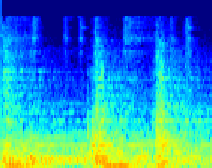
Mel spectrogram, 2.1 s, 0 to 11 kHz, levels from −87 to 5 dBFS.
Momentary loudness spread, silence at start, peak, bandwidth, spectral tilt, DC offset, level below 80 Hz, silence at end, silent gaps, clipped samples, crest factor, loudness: 6 LU; 0 s; -10 dBFS; 8 kHz; -8.5 dB/octave; under 0.1%; -30 dBFS; 0 s; none; under 0.1%; 14 dB; -26 LUFS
